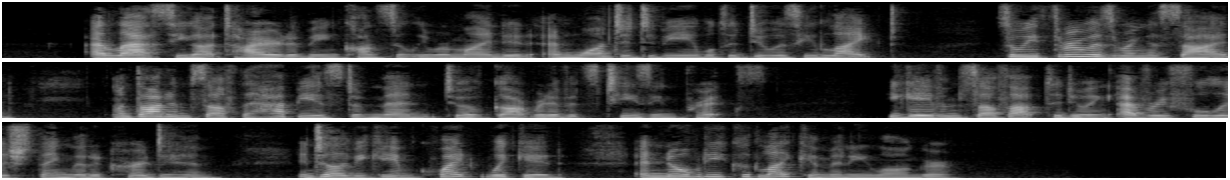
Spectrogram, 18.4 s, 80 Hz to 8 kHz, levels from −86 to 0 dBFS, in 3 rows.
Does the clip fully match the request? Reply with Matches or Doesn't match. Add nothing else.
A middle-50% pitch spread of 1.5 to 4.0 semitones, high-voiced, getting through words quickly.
Matches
